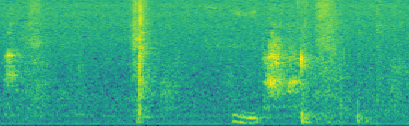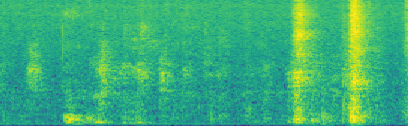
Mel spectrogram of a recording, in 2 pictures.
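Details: Pair of corgis playing and necking inside a small room, giving low throaty grunts and growly murmurs between huffing breaths, irregular and close, with a couple of sharp louder snorts.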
